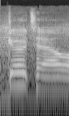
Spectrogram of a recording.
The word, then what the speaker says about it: Goettl: Goodman by the way g o e t TL which I pronounce is goel I assume air conditioning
